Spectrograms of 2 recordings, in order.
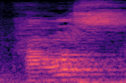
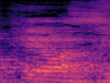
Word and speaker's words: chaos: Kaos katanya, kaosnya bukan kaos ini ya, kaos gitu ya, apa kaos ya. Mana bacanya soalnya yang itu kadang kaos, kadang saya sampai kaos gitu ya. Oh chaos ya, gitu.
